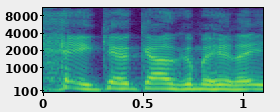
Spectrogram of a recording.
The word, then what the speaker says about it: Gaugamela: But first, he's got to get through Gaugamela. – That's right, yeah. First of all... – Did I pronounce that right? – Yeah, Gaugamela, yeah.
